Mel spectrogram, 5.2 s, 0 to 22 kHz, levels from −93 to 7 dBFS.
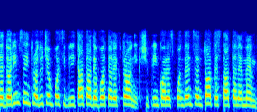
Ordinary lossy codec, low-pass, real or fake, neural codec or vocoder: Opus, 16 kbps; 7.2 kHz; real; none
